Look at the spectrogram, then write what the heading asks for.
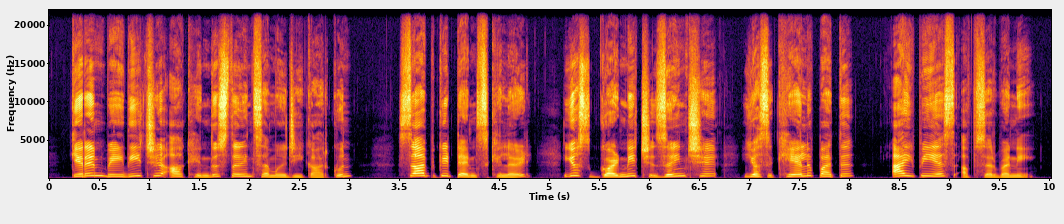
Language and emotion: Kashmiri, neutral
